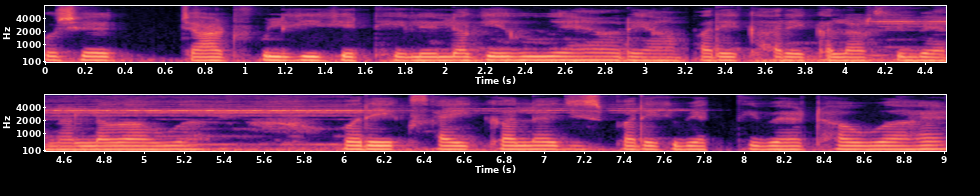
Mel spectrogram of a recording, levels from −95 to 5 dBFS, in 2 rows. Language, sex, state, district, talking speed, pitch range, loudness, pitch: Hindi, female, Uttar Pradesh, Budaun, 195 wpm, 175-185 Hz, -16 LUFS, 180 Hz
